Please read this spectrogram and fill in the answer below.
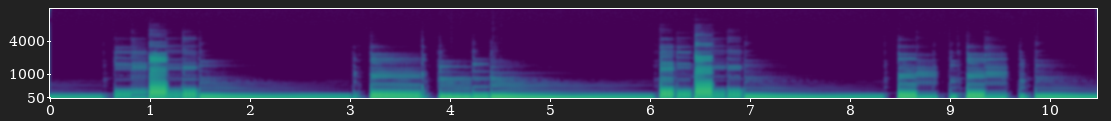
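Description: Evolution Roundwound Bass, a sampled four-string J-style electric bass with roundwound strings, playing a fingerstyle passage with the bridge and neck pickups blended 50-50. Long ringing low notes alternate with four quick runs of short notes.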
